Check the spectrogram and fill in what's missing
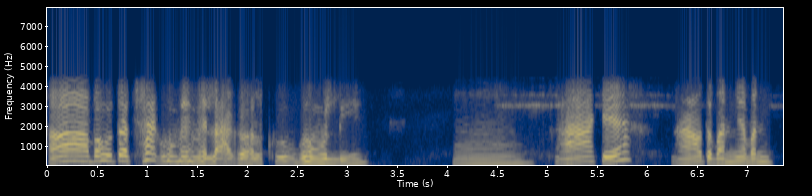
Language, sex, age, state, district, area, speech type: Maithili, female, 30-45, Bihar, Samastipur, urban, conversation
